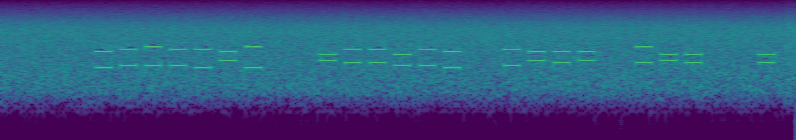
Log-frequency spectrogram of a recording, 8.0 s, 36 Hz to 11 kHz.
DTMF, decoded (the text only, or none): 26B630A *99462 6080 C*7 7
